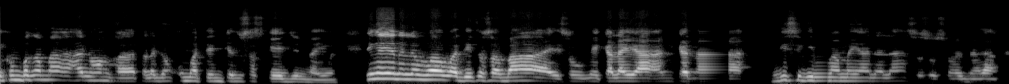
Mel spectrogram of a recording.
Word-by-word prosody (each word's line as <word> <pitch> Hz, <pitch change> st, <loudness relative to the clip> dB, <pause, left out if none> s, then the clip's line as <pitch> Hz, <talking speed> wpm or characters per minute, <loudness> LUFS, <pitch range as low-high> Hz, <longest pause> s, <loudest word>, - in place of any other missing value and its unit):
kumbaga 210 Hz, 0 st, 0 dB
maanuhan 190 Hz, -3 st, -3 dB
ka, 150 Hz, 0 st, -1 dB
talagang 155 Hz, +1 st, -8 dB
um-attend 160 Hz, -2 st, -6 dB
ka -, -, -8 dB
dun 145 Hz, -, -13 dB
sa 150 Hz, -, -13 dB
schedule 135 Hz, -2 st, -5 dB
na -, -, -9 dB
yun. 105 Hz, +1 st, -12 dB, 0.3 s
Eh, -, -, +2 dB
ngayon 265 Hz, -1 st, +8 dB
halimbawa 220 Hz, -4 st, +6 dB
dito 175 Hz, +1 st, -1 dB
sa 175 Hz, -1 st, 0 dB
bahay, 170 Hz, -3 st, +3 dB
so 150 Hz, -1 st, -11 dB
may 150 Hz, -, -9 dB
kalayaan 150 Hz, -2 st, +2 dB
ka 145 Hz, -, +3 dB
na, 140 Hz, 0 st, -6 dB, 0.7 s
"Hindi, 200 Hz, +6 st, -6 dB
sige 185 Hz, -1 st, -3 dB
mamaya 165 Hz, -2 st, -6 dB
na 155 Hz, -1 st, -11 dB
lang, 160 Hz, +1 st, -12 dB
sa 415 Hz, -, -20 dB
susunod 410 Hz, -, -15 dB
na 125 Hz, 0 st, -15 dB
lang." 130 Hz, -1 st, -5 dB
165 Hz, 185 wpm, -21 LUFS, 150-195 Hz, 0.7 s, ngayon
